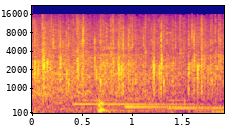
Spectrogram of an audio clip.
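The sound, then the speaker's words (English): An audience claps steadily for two seconds, a dense, even patter of many hands, with faint sustained low tones humming underneath. “And you're going to clap just like that.”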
